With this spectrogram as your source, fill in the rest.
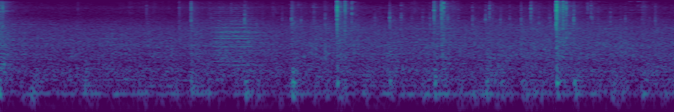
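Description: Someone types a name in MS Word on a computer keyboard, making light, irregular key clicks over a steady background hiss, with a few sharper taps.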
